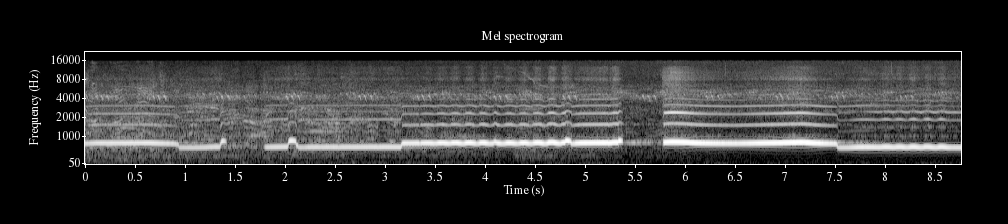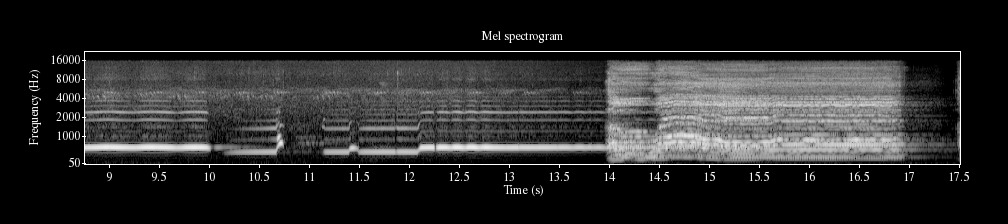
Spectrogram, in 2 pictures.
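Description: A slow solo melody on a flute-like wind instrument: long held notes with vibrato, stepping between a few pitches, with quick upward grace notes. About two seconds before the end, a fuller sound of several voices singing together comes in.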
